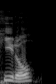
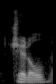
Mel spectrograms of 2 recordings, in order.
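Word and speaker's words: Chytil: Philip Hedl. That's how it's pronounced. It's spelled Chittle, if you're one of the people who say it that way. It's Hedl.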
